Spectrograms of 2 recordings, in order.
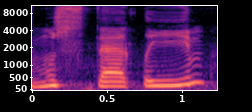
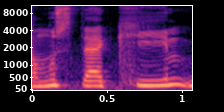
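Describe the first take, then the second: First: Back-of-tongue Q in MUSTAQIM; correct qaf. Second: Slow MUSTAQIM pronounced mustakim; light front K for the Q in MUSTAQIM; qaf turned kaf. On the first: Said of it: "Qi sama ki itu beda". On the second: Teacher showing the mistake, qaf as kaf. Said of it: "Merubah qaf menjadi kaf". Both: Shown as a demonstration.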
